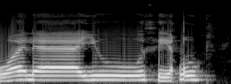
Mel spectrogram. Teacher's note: قاف کو پر یعنی موٹا پڑھیں گے تو پڑھا جائے گا وَلَا يُوثِقُ۔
